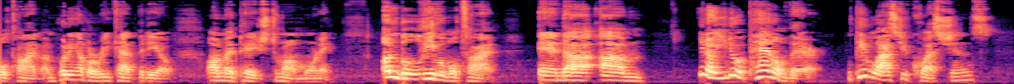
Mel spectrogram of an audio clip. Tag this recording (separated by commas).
Speech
